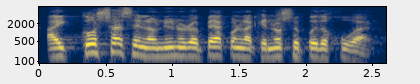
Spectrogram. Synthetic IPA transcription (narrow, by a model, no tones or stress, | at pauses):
ajko̞sase̞nlaunjo̞ne̞wɾope̞ako̞nlake̞no̞se̞pwe̞ð̞e̞xuɣ̞a̰ɾ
